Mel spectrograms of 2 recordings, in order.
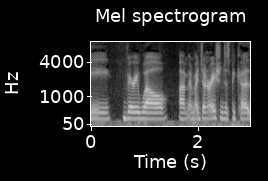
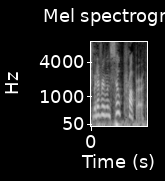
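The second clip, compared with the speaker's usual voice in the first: put-on higher, proper old-Hollywood mid-Atlantic accent; 7 semitones higher, faster than usual. Shown as a demonstration. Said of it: "Everyone talks like this".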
